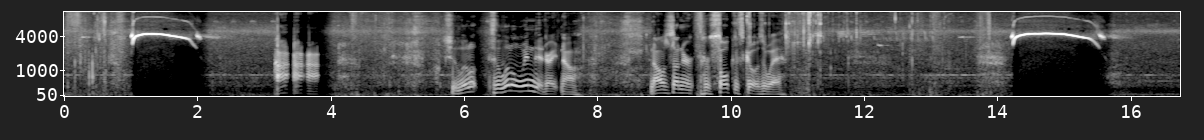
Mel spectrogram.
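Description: A man blows a long, shrill whistle blast.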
